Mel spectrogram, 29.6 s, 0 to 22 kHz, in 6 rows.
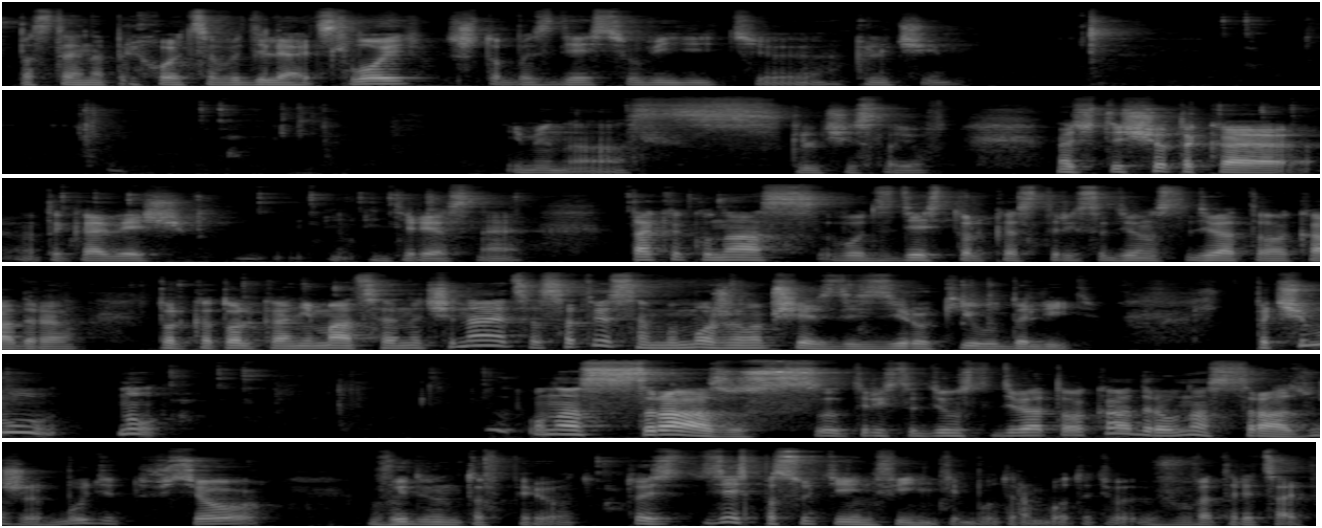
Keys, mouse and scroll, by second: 2.2 a, 4.6 shift+click, 5.7 click, 6.0 a, 7.3-9.2 drag, 9.5 alt+right click, 9.8 alt+click, 10.2 alt+right click, 10.5 f, 10.8 alt+right click, 11.2 alt+right click, 11.5 alt+middle drag, 11.8-12.2 alt+drag, 12.4 alt+middle click, 13.5 click, 15.5 alt+drag, 15.9 alt+middle click, 16.2-16.8 alt+drag, 17.5 click, 18.4 Delete, 19.8-20.4 alt+drag, 20.6 alt+right click, 21.6-22.3 drag, 26.5-26.9 drag, 27.4 alt+middle click.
